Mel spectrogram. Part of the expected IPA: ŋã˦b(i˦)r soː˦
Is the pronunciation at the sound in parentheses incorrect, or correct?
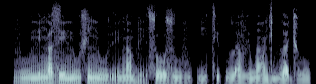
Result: correct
